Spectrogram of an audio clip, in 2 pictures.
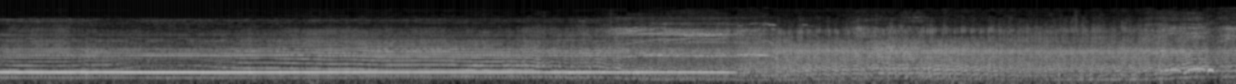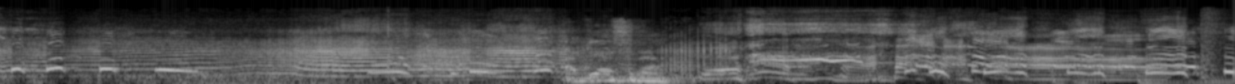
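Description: Long, buzzy fart sounds play back to back and stay loud throughout, starting with a steady drawn-out tone and then wobbling up and down in pitch with sputtering, reedy textures.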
